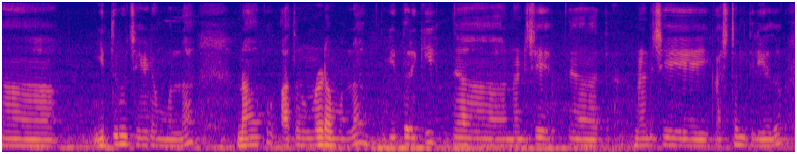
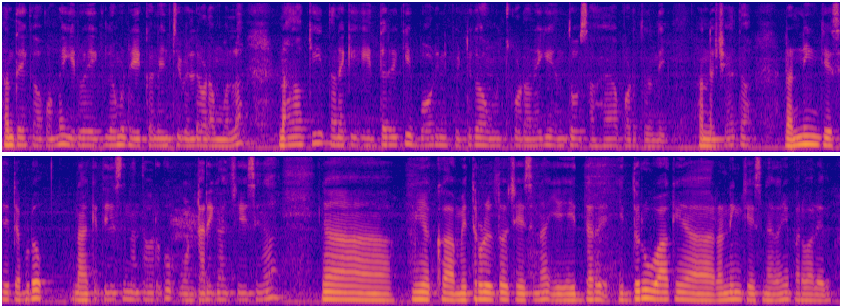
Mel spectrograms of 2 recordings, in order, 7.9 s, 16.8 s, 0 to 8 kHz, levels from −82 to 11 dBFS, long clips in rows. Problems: constant background noise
